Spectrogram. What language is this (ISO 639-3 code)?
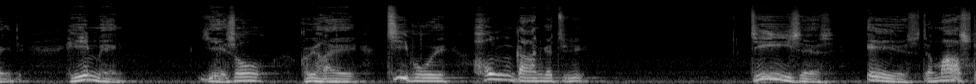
zho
